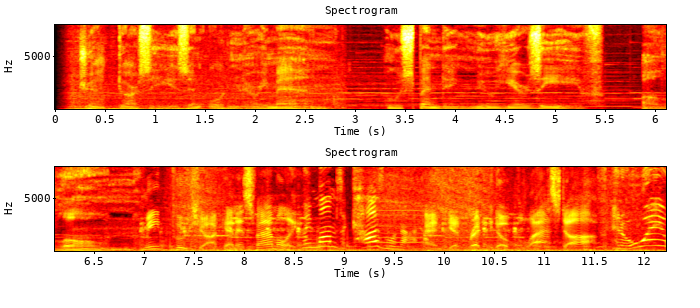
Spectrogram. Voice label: Trailers Voice Overs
